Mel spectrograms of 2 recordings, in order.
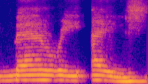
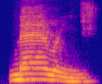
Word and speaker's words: marriage: don't we don't say Mary AG we don't pronounce this word Mary age we pronounce this word like marriage all right marriage marriage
